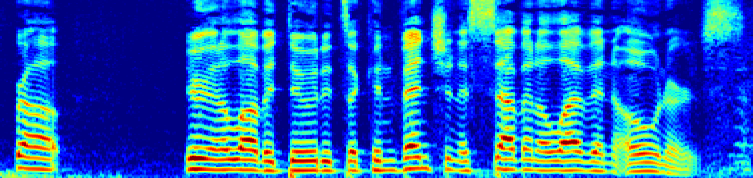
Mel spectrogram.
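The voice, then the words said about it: Sam Tripoli impression. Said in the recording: “A very good Sam Tripoli impression.”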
